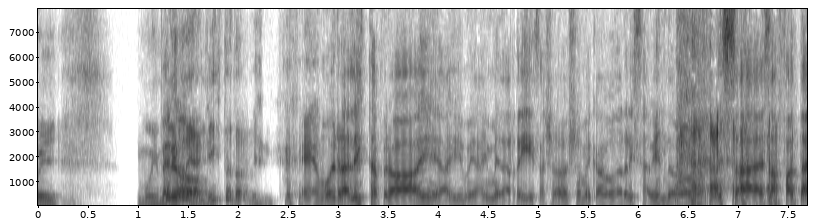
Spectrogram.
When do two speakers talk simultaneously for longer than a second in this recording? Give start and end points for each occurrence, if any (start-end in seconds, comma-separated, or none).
none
